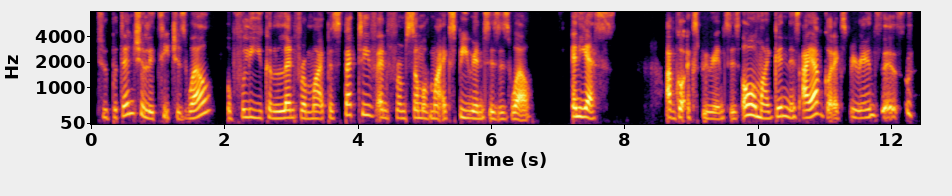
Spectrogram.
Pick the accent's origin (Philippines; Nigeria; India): Nigeria; moved away; I'm originally from West Africa, Nigeria, to be precise.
